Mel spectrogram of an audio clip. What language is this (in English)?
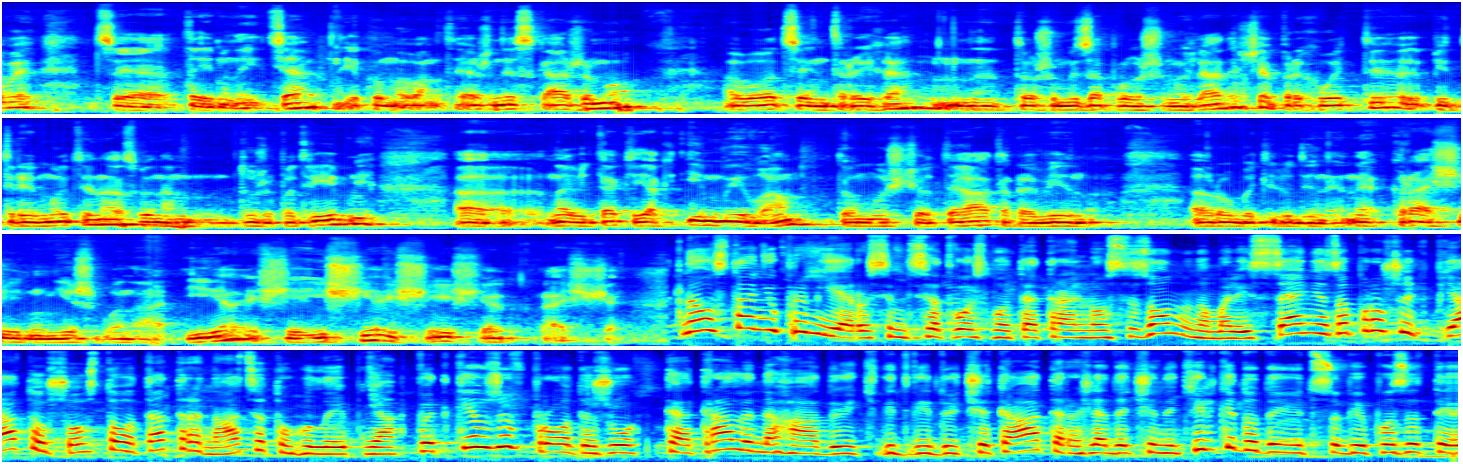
Ukrainian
